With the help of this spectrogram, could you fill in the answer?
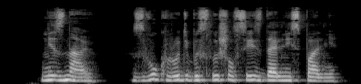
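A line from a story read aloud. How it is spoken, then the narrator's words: Snapping. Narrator (Russian): огрызнулся он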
